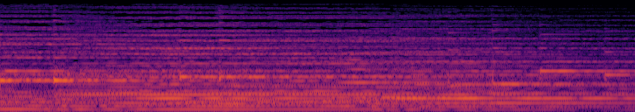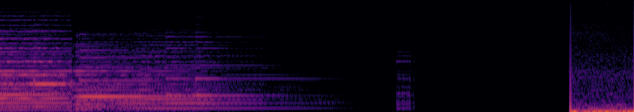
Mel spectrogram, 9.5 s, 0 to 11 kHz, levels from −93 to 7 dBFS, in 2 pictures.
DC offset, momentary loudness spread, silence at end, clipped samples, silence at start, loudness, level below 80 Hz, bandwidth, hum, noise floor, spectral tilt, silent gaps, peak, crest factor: under 0.1%; 17 LU; 0 s; under 0.1%; 0 s; -36 LUFS; -56 dBFS; 10 kHz; none; -83 dBFS; -5 dB/octave; 7.64-7.72 s, 8.25-9.00 s; -22 dBFS; 16 dB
